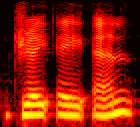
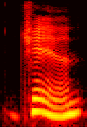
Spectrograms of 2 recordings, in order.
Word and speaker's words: Jan: Jan is a German name and it's spelled j a n, but it's not pronounced Jan, it's Jan.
